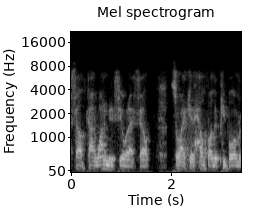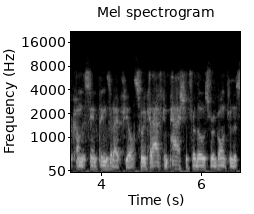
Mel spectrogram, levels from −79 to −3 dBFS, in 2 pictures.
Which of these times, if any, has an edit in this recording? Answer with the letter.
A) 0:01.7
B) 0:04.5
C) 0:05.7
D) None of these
D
